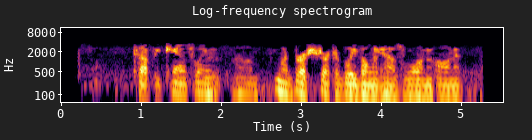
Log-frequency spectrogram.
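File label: Incident Tac 1, Scanner audio recording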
